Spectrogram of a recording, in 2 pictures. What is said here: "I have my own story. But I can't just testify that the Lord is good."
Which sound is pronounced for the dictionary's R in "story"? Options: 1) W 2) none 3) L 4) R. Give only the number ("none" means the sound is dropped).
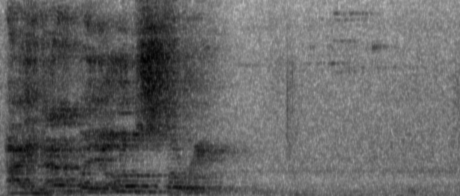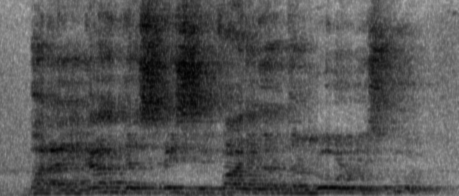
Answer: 4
